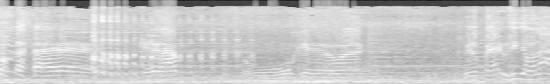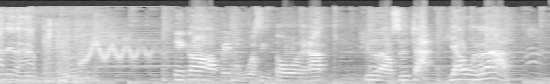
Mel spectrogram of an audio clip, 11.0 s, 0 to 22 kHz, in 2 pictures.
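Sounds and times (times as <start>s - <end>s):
traffic engines rumbling: 0.0s - 7.7s
child's wordless voice: 10.7s - 11.0s.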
